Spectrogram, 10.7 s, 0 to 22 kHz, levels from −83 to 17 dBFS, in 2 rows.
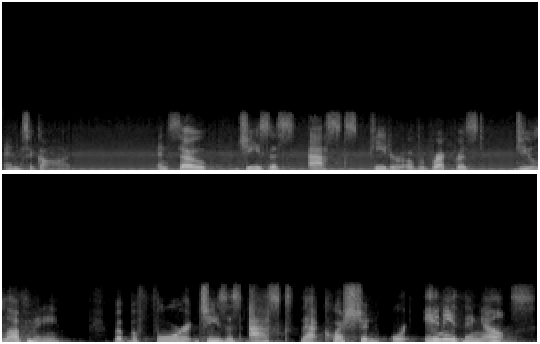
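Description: From the start to 5.70 s a mains buzz sits under the speech, roughly 20 dB below it. Sharp switching spikes on a 60 Hz supply stack up harmonics into the kilohertz range, so it rasps rather than hums.

AMR bit errors hit at 2.58 to 2.76 s, 5.88 to 6.27 s, and 8.18 to 8.33 s, just before "that question or". Flipped low-priority bits misplace the excitation pulses and skew fine pitch and gain, so pitch and level hold but turn hoarse and gargly. Packet loss would drop or smear the sound instead. Around them the wideband codec sounds clear, consistent with a rate near 12.65 kbit/s.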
